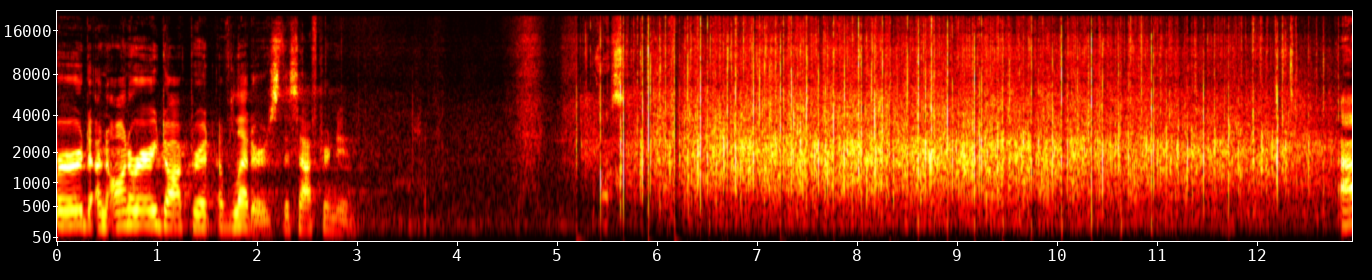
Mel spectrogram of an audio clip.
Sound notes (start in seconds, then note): 5.2 applause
